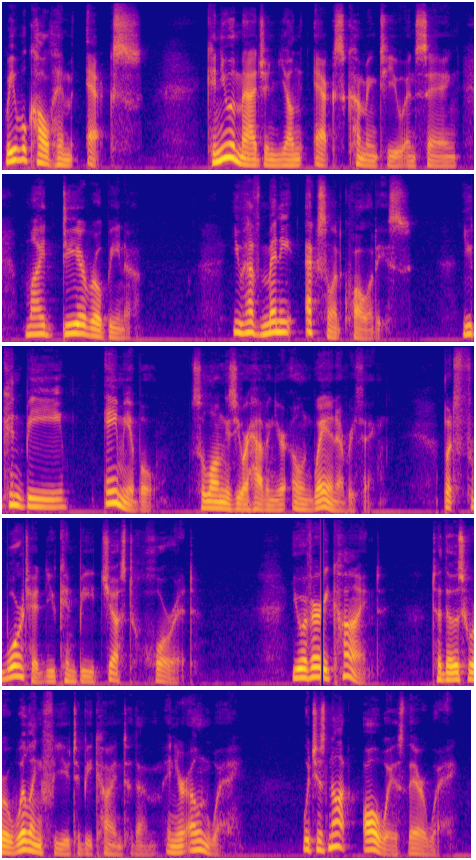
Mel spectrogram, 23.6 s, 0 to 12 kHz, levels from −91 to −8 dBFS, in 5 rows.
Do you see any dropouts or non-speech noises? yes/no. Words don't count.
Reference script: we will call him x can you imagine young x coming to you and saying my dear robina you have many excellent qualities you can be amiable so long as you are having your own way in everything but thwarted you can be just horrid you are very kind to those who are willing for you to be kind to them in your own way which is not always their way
yes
